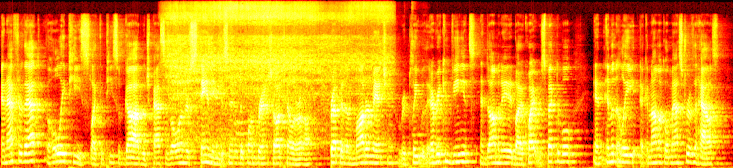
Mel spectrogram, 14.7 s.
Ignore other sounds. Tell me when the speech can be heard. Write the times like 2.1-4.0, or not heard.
0.0-14.3.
